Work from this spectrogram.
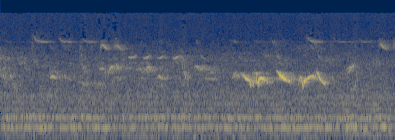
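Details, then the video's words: A swarm hums in a constant low drone without a break, while faint high bird chirps run through the background and grow into a brief louder twitter past the midpoint. "Swarm buzzing sound"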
